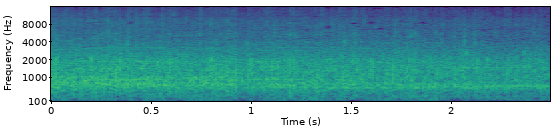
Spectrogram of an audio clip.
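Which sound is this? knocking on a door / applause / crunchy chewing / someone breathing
applause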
